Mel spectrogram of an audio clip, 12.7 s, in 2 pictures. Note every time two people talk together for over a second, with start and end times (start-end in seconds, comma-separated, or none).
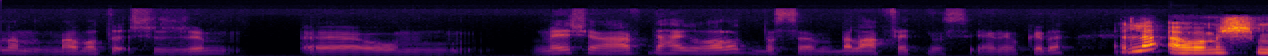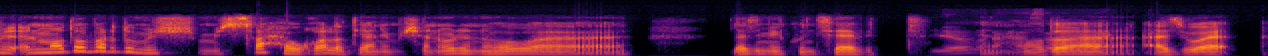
none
